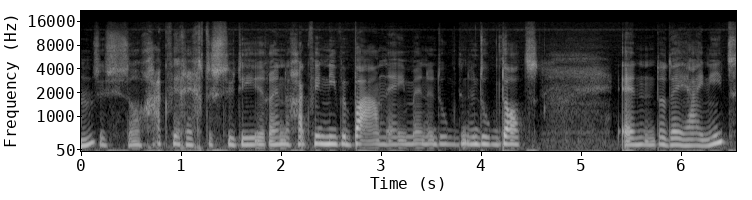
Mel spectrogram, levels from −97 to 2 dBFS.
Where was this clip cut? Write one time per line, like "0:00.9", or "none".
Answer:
0:03.8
